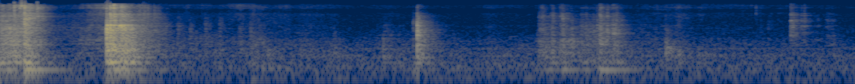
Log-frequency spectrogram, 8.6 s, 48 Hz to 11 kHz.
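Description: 3D-printed plastic parts sliding off a tipped folder and clattering onto a tabletop, loudest just after a second in. Then quieter handling of the plastic pieces, with a sharp click about four seconds in, a brief rattle around six seconds and another small click near the end.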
